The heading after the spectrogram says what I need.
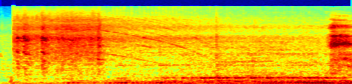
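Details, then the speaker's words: Car after new fuel pump fitted (pump primes quieter): starter whirs, engine fires at once and climbs to even steady idle with light blip; sounds good, fuel pump fix works; normal engine start. "but it's working we got the new pump in car sounds good so drive train wise this thing should be good to go"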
